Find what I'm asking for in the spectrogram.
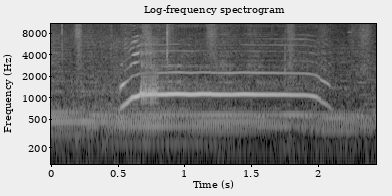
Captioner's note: young woman screams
